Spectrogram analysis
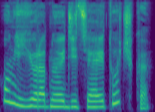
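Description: A woman's voice: medium pitch, animated, normal speed, no room sound, clean studio sound, close to an everyday voice. A woman voicing a domineering, scolding middle-aged mother-in-law in an audiobook reading. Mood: indignant. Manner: commanding, sharp, scolding.

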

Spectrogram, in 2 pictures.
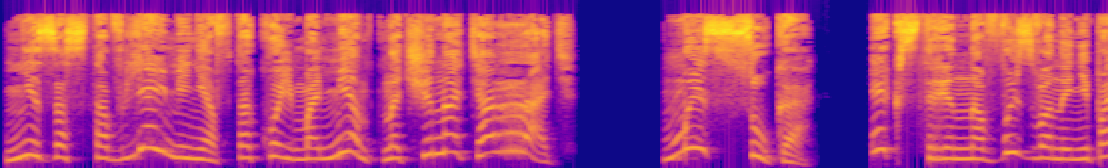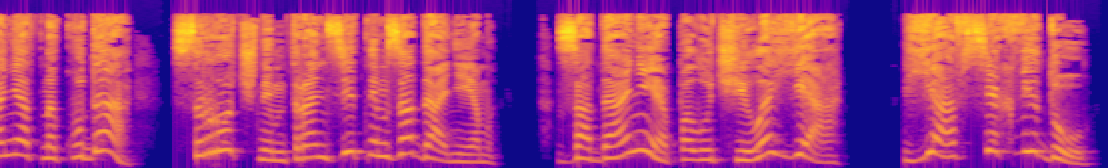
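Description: Man putting on a shrieky bossy girl squad leader, high and yelling, super lively pitch. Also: a little slow, full character voice. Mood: shrill. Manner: shrieking, commanding. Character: shrill bossy young woman squad leader.

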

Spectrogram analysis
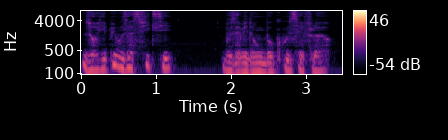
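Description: A man voicing a kind young doctor who scolds gently and tenderly in a storybook reading. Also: medium pitch, normal speed, husky, natural voice.

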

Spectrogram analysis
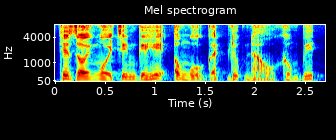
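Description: Low-voiced man narrating a ghost story. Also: brisk. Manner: expressive storytelling.

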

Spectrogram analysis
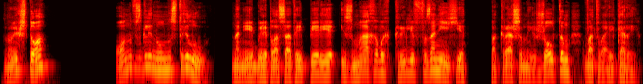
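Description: Expressive male audiobook narrator. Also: on the low side, normal speed, dry recording, clean studio sound. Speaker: audiobook reader.

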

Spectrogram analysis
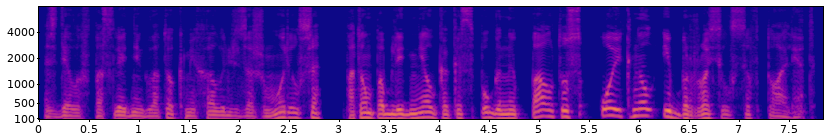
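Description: A man narrating an audiobook in an expressive storytelling manner. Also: on the low side, normal speed, few pauses, no room sound, clean studio sound.

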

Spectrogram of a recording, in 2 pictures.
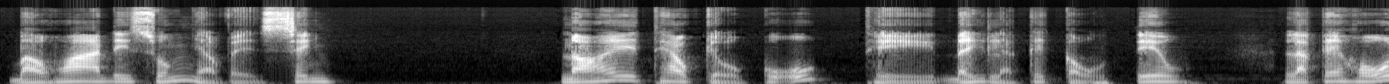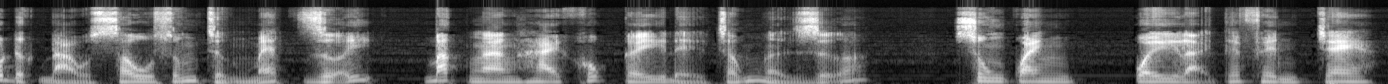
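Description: A man tells a horror story with drama and lively, swinging pitch. His voice is husky, and the recording is dry and close. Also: dry recording. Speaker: audiobook narrator.

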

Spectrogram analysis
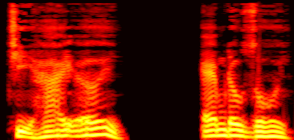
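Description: A man voicing a mischievous teenage boy teasing his older sister in an audio story, playful and teasing, with a dark, husky voice. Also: mid-range voice, moderate pace, no room sound, lightly acted. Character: cheeky teenage boy, mischievous little brother.

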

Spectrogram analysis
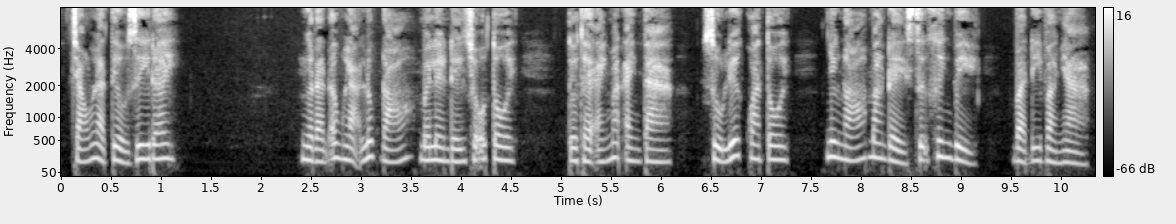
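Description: A woman narrating a first-person story in a calm, measured reading voice. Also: medium pitch, no room sound.

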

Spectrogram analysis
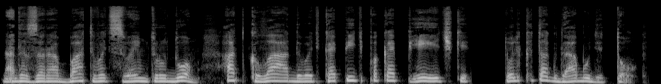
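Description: A stern older nurse, blunt and thrifty, lectures in a raised, husky voice, as a male narrator puts her on. The storybook reading has a gravelly edge and sounds dry and close. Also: on the high side, unhurried, darkish tone, dry recording. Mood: stern lecturing.

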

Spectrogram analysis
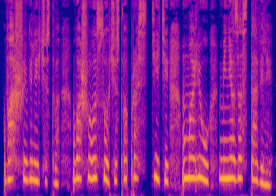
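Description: A terrified young servant girl begs for mercy in a high, thin, stammering voice, as an audiobook reader puts her on. Her panicky pleading stays soft and mellow in tone, recorded close and dry with no room around it. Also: steady tone, normal speed, dry recording, natural voice. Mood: begging. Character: frightened young female servant, lying poisoner. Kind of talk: audiobook character voice.

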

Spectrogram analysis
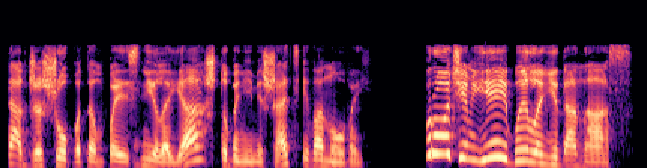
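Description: A woman reading a comic first-person audiobook with animated, exasperated outbursts. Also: sits low, measured pace, highs cut off. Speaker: audiobook narrator.

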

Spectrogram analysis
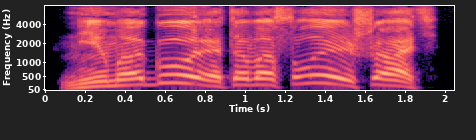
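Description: Мужчина изображает обезумевшего парня с топором. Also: male voice, fairly high pitch, a little slow, darkish tone, dry recording, clean studio sound, natural voice. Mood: frenzied. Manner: screaming, manic laughter. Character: frenzied young man wielding an axe, shrieking.

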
